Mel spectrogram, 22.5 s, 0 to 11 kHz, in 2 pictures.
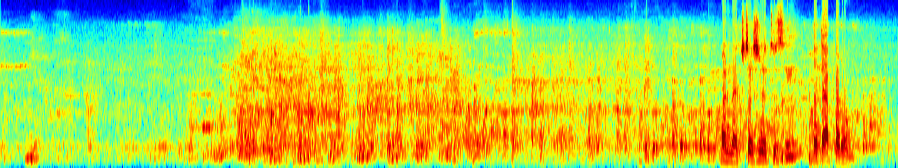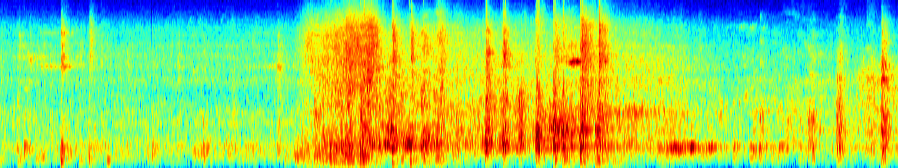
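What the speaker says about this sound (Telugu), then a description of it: "మన ట్రైన్ సామర్లకోట స్టేషన్ నుంచి అయితే బయలుదేరిపోయింది" The 17219 Machilipatnam–Visakhapatnam Express runs loud and close after leaving Samalkot, its wheels clattering in a rumbling rhythm that rises in two long surges, with brief squeals and a voice speaking between them.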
